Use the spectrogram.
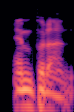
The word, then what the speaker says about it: Empuraan: introduce Mohanlal sir and Prithvi sir for L2 Empuraan. I should be pronouncing it right? Correct. Empuraan, yeah.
